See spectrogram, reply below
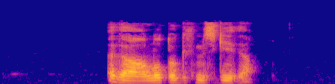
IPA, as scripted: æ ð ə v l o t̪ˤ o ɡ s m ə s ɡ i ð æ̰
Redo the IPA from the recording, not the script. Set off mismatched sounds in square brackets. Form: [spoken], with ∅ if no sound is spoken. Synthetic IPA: æ ð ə [ʁ] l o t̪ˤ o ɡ [θ] m ə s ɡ i ð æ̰

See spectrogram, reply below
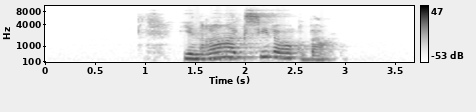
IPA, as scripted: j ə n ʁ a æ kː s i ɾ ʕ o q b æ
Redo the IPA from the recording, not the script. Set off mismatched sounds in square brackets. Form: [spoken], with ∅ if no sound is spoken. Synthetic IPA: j ə n ʁ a æ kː s i [l] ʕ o q b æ

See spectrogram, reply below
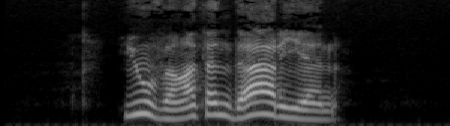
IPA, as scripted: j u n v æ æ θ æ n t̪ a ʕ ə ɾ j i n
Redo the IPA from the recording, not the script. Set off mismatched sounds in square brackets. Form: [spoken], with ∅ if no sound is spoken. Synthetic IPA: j u [∅] v æ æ θ æ n [d̪] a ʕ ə ɾ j [æ] n

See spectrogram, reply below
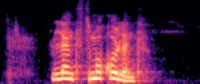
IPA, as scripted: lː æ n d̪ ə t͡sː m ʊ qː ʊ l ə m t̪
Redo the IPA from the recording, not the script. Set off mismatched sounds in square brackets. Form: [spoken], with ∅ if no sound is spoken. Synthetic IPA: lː æ n [t̪] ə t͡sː m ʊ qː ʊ l ə [n] t̪

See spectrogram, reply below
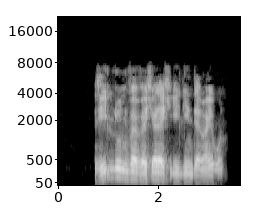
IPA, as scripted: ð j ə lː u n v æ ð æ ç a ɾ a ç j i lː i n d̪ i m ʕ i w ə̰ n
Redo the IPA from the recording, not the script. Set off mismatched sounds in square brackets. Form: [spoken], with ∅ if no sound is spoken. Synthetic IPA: ð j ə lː u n v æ [v] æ ç a ɾ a ç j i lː i n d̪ [æ] m ʕ i w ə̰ n

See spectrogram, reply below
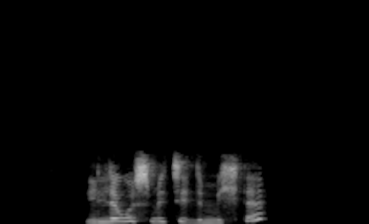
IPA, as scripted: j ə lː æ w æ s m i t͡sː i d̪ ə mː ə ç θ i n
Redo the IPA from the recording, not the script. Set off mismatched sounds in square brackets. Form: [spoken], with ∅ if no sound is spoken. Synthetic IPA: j ə lː æ w æ s m i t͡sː i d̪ ə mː ə ç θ [æ] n

